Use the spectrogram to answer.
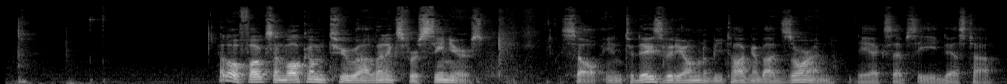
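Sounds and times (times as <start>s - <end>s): computer mouse clicks: 0.2s - 1.2s.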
